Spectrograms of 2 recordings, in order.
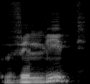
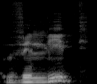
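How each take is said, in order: First: A short vowel is sounded between v and l. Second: A short vowel is sounded between v and l.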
